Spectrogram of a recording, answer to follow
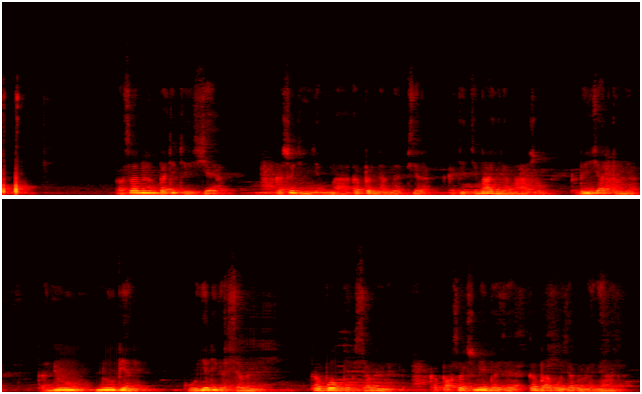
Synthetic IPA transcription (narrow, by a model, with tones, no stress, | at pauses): pa˨ʔsa˦bɨ˦n˦ba˦t͡ʃɛ˦t͡ʃɛ˨ʒɛ˦ja˨ | ka˦so˦d͡ʒɪ˨mɡɛ˨n˨maː˨˦ka˦pɨ˦ɾɨ˨na˨mda˨pi˦ɛ˦la˨ka˨t͡ʃɛ˨t͡ʃɛ˨maː˦ji˨la˨maː˨˦zʊ̰˨ʔʊ˨ | ka˨bɨ˦nʒa˦ʔto˨m˦ja˨ | ka˨n˦nuː˦bɛ˦nɨ˨ | koː˨jɛ˦li˦ɡa˨sa˦bɨ˦nːɨ˨ | ka˦bɔ˦bbʊ˨bsa˦bɨ˦nːɨ˨ka˨pa̰˨ʔʊ˨sa˦sʊ˦mi˦ɡ͡ba˨ʒɛ˦ja˨ka˦ɡ͡ba˨bo˦za˦bɨ˦˨m˦la˨ɲaː˦na˨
